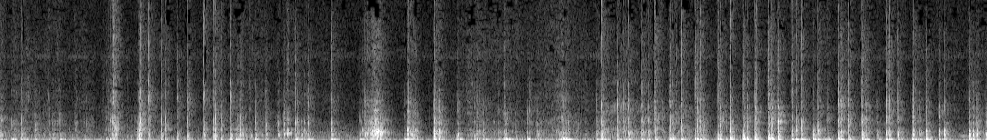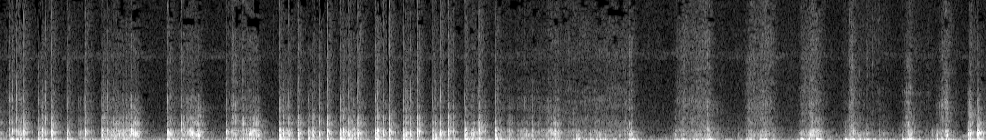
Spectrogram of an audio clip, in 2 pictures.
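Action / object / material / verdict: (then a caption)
scrape / synthetic knit soccer cleat / synthetic knit / none. Long nails rapidly scratch and rub across the textured synthetic knit mesh upper and laces of an empty white Nike soccer cleat with a sock collar, held in the hand. The result is a dense, continuous run of quick, dry scraping and crinkling strokes, mostly low and muffled, with very little brightness and no ringing.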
